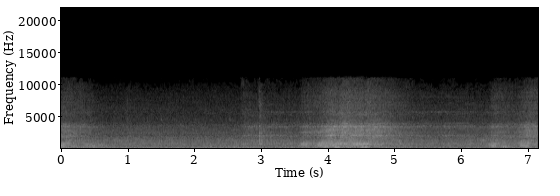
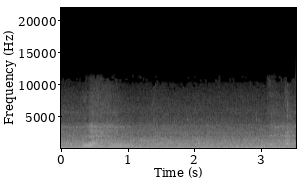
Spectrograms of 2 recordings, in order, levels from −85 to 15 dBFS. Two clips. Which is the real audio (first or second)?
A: second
